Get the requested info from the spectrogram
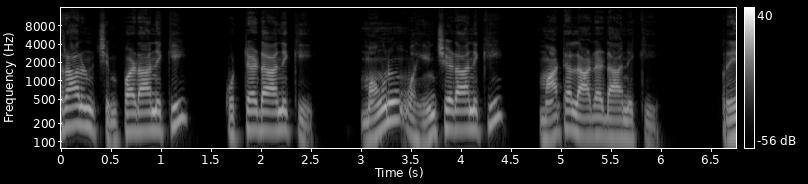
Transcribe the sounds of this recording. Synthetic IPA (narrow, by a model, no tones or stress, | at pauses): ɾaːlɐnut͡ʃimpɐɽaːniki | kuʈːɐɽaːniki | mɐwnɐmʋɐɦiɲt͡ʃɐɽaːniki | maːʈɐlaːɽɐɽaːniki | pɾeː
